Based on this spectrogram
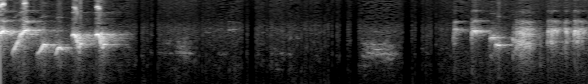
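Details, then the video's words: A greater green leafbird (cucak ijo) sings rich, varied warbling phrases mixed with sharp high notes, in two quick bursts separated by a few seconds of near quiet. "Suara Burung Cucak Ijo"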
